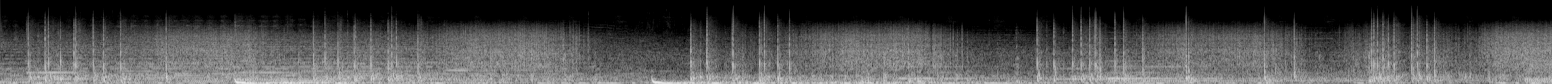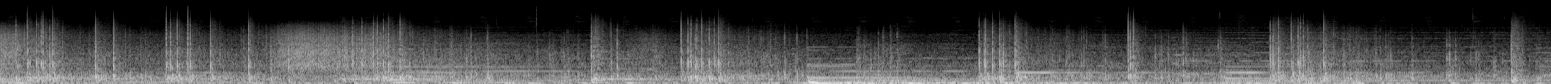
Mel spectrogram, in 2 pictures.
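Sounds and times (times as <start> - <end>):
fireworks bangs and crackling: 0.0 - 31.0.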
